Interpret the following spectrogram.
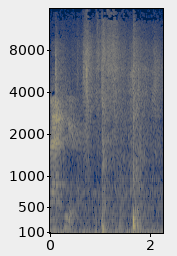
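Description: Bare feet scuffling and gi cloth rustling on foam mats during a standing jiu-jitsu takedown, with a few short knocks; the loudest comes near the end.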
